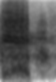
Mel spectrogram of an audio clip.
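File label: Speech Sound Russian Common Allied Flight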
